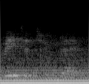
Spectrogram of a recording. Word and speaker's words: Greta Thunberg: You know, the weight of the world on Greta Thunberg. It's pronounced Greta Thunberg, by the way, in Sweden.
